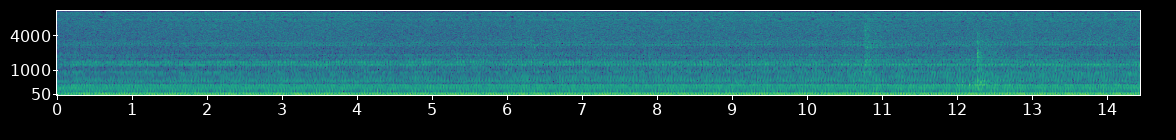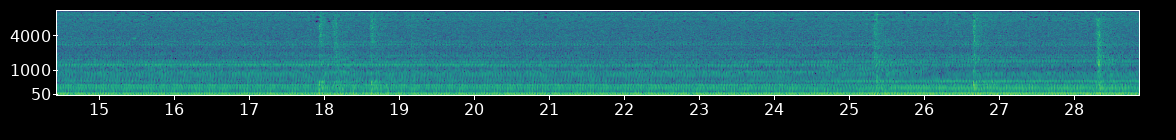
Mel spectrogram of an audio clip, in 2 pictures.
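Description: Steady electric motor hum at the sewing-machine workstation, with a few sharp clicks from the machine being handled. The hum's tone shifts slightly near the end.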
